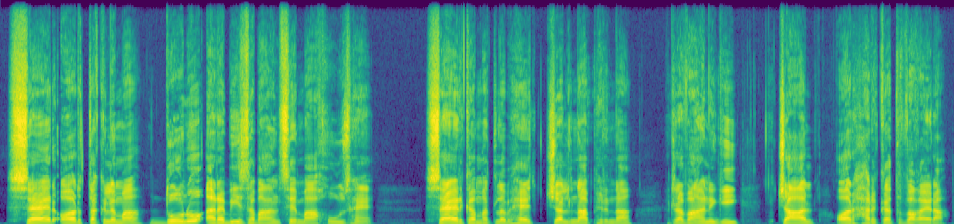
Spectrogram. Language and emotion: Urdu, neutral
